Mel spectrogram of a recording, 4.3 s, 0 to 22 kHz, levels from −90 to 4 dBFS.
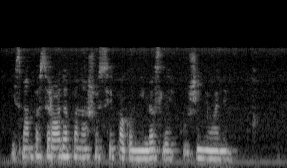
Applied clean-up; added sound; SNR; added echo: none; none; none; none.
